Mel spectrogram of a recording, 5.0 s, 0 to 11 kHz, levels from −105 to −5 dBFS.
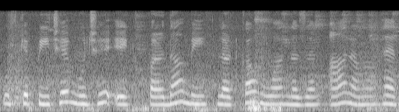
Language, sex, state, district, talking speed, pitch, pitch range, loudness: Hindi, female, Madhya Pradesh, Dhar, 145 wpm, 245 Hz, 230-260 Hz, -18 LUFS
